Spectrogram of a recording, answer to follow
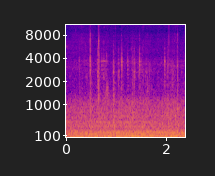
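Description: Light, irregular clicking and ticking from a baitcasting fishing rod and reel being handled in a boat's rod holder, over a low steady rumble.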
